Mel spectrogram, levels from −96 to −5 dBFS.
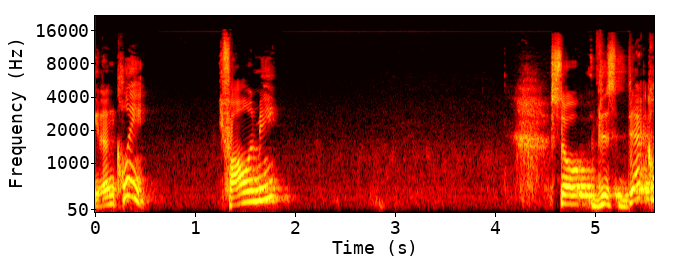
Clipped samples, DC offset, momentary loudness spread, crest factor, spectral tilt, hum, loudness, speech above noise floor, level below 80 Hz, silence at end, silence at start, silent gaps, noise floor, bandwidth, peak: under 0.1%; under 0.1%; 12 LU; 18 dB; -4 dB/octave; none; -26 LUFS; 38 dB; -74 dBFS; 0 s; 0 s; none; -63 dBFS; 16.5 kHz; -10 dBFS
